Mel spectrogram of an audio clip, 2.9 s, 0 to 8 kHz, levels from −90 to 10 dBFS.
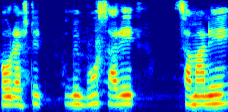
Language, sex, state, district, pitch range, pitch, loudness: Hindi, female, Bihar, Kishanganj, 215-245 Hz, 225 Hz, -16 LUFS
